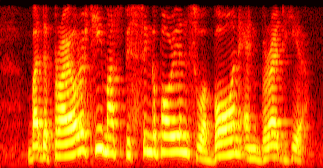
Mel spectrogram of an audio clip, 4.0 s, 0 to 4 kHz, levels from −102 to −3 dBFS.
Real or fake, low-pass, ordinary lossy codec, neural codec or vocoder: real; 3.6 kHz; none; none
